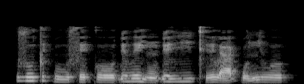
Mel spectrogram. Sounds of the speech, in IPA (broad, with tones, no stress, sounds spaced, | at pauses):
z u˦ t ɪ˦ k͡p uː˨ s e˨ k oː˨ ɗ ɪ˦ β e˦ j ũ˨ ɗ e˦ ɣ iː˦ kʰ ɪ˨˦ l aː˨ k͡p o˨ ɲ ɪ˦ β ʊ˦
